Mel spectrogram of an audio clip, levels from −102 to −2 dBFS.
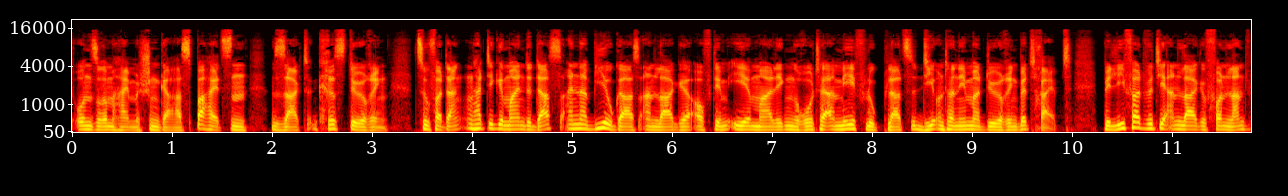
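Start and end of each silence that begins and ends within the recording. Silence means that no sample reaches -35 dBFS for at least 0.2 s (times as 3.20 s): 1.73–2.01 s
3.13–3.47 s
9.97–10.34 s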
